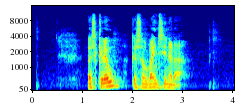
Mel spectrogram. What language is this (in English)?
Catalan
